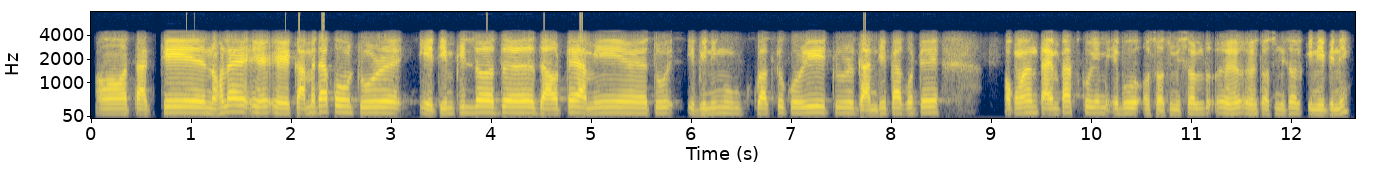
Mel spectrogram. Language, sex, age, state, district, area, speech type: Assamese, male, 18-30, Assam, Lakhimpur, urban, conversation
